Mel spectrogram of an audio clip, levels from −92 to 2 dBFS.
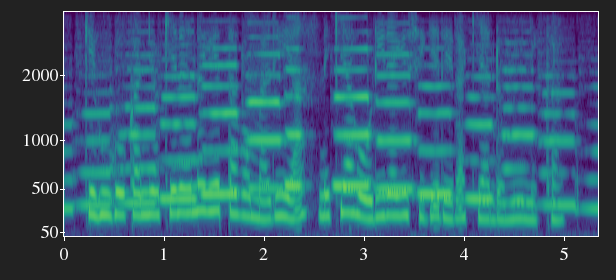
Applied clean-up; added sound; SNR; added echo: none; Wind instrument, woodwind instrument; 0 dB; none.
